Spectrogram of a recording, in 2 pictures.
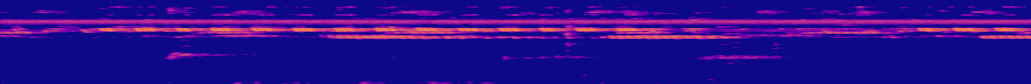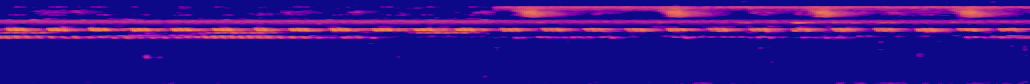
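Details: Crickets on a cold night around a solo camper's garden shelter, trilling in long fast pulsed runs with a short pause midway, plus soft scattered taps and a faint higher chirping near the end.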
